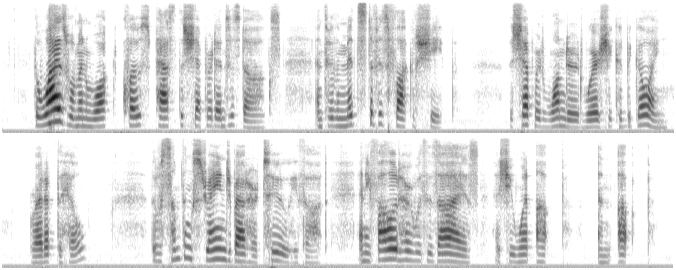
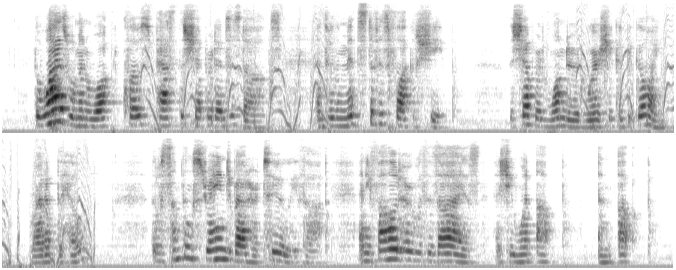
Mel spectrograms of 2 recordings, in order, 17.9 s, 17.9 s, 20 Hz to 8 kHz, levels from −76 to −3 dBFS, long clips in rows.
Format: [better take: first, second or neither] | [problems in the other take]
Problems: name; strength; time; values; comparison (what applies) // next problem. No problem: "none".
first | background sound (Scratching (performance technique)); 17 dB below the speech // room echo; dies away in 0.4 s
